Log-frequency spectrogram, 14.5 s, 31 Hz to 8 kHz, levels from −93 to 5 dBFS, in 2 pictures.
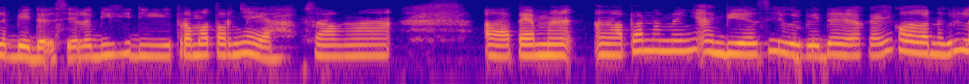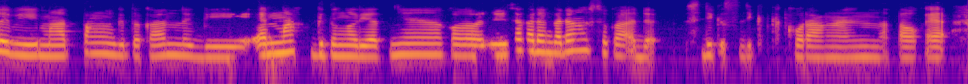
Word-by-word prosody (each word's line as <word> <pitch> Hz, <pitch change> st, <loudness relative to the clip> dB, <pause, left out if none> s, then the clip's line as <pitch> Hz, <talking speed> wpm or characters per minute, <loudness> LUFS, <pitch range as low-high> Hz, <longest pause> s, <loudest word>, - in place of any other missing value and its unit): Le 215 Hz, -, +3 dB
beda 175 Hz, -2 st, +5 dB
sih -, -, -2 dB
lebih 205 Hz, +3 st, -2 dB, 0.2 s
di -, -, -2 dB, 0.2 s
promotornya 220 Hz, +2 st, +1 dB
ya 175 Hz, -, -1 dB, 0.3 s
sama, 200 Hz, -1 st, -2 dB, 0.9 s
eee, 200 Hz, -1 st, +3 dB
tema 210 Hz, +1 st, +4 dB, 0.5 s
apa 275 Hz, -, 0 dB
namanya 275 Hz, +1 st, 0 dB
ambience-nya 230 Hz, +1 st, +3 dB
juga 225 Hz, -3 st, +4 dB
beda 200 Hz, +3 st, +1 dB
ya -, -, +1 dB
kayaknya 215 Hz, +5 st, -2 dB
kalau 275 Hz, -3 st, +5 dB
luar 235 Hz, -1 st, +3 dB
negeri 230 Hz, +6 st, +1 dB
lebih 220 Hz, -5 st, +3 dB, 0.2 s
mateng 200 Hz, +5 st, -2 dB, 0.2 s
gitu 200 Hz, -1 st, -4 dB
kan, 205 Hz, +2 st, -1 dB
lebih 185 Hz, -2 st, -4 dB, 0.3 s
enak 245 Hz, +4 st, +4 dB
gitu 220 Hz, -1 st, -1 dB
ngeliatnya 200 Hz, +2 st, 0 dB, 0.3 s
kalau 205 Hz, -1 st, +1 dB
Indonesia 215 Hz, +7 st, +1 dB
kadang-kadang 265 Hz, 0 st, +4 dB, 0.2 s
suka 225 Hz, -4 st, -3 dB
ada 185 Hz, 0 st, -4 dB, 0.3 s
sedikit-sedikit 200 Hz, -2 st, -10 dB
kekurangan 185 Hz, -1 st, -4 dB, 0.2 s
atau 180 Hz, -, -2 dB
kayak 180 Hz, 0 st, -1 dB
215 Hz, 155 wpm, -23 LUFS, 200-235 Hz, 0.9 s, beda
